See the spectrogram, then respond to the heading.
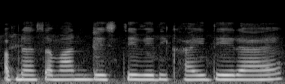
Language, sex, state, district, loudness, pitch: Hindi, female, Bihar, Kaimur, -17 LUFS, 220 Hz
